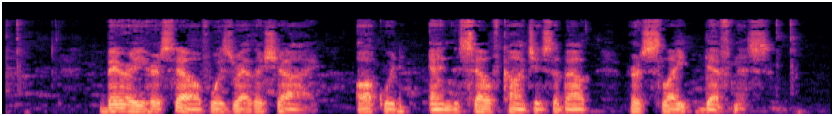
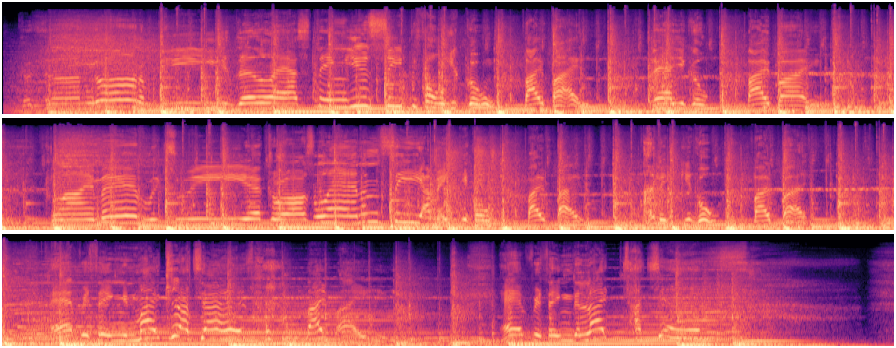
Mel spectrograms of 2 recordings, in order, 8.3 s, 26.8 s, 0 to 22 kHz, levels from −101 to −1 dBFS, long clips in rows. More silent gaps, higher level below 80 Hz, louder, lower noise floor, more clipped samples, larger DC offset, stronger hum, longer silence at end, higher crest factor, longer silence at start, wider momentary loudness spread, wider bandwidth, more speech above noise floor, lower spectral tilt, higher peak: neither; second, -50 dBFS vs -18 dBFS; second, -20 LUFS vs -13 LUFS; first, -60 dBFS vs -36 dBFS; neither; neither; neither; first, 0.65 s vs 0.25 s; first, 18 dB vs 12 dB; first, 1 s vs 0.1 s; first, 11 LU vs 7 LU; second, 11.5 kHz vs 15.5 kHz; first, 40 dB vs 24 dB; about the same, -5 dB/octave vs -6 dB/octave; second, -4 dBFS vs 0 dBFS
